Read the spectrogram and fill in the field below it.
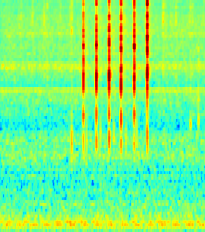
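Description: Short electronic menu blips tick in quick succession.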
